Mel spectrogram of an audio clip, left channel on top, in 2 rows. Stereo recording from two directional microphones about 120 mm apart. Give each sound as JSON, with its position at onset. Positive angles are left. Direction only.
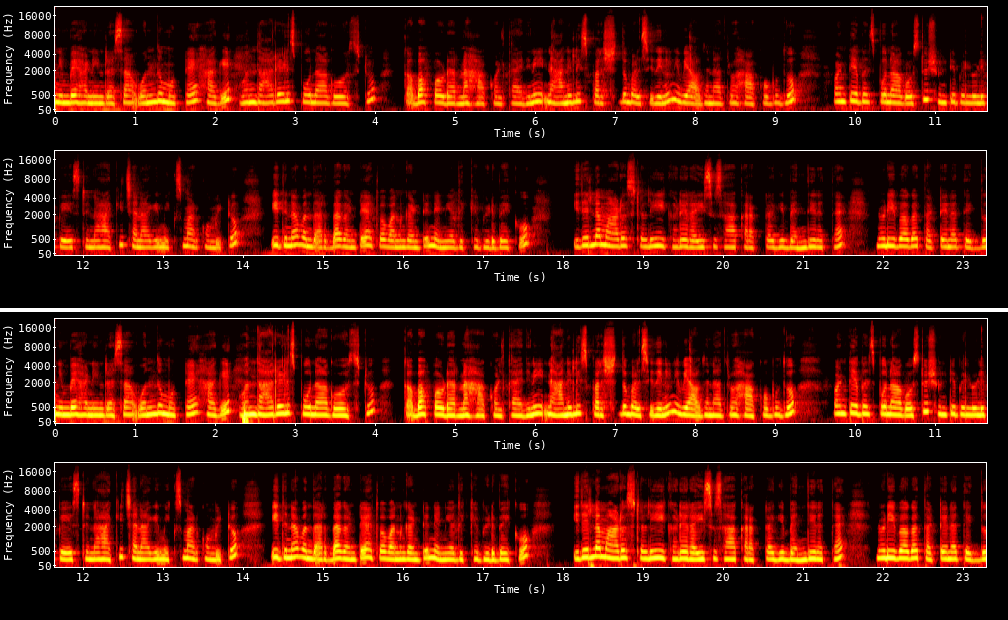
{"t": 0.0, "sound": "a woman's voice", "side_deg": -15}
{"t": 2.5, "sound": "a woman's voice", "side_deg": -45}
